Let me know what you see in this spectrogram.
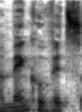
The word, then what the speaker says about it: Mankiewicz: In der heutigen Folge sprechen wir über Mank, der, wie mein Kollege Arne Wielander schon angemerkt hat, angemerkt hat, im Deutschen immer Menkowitz ausgesprochen wird, was auch sehr lustig ist.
